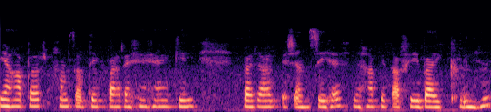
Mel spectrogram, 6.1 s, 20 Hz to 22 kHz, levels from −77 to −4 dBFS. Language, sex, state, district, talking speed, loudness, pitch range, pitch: Hindi, female, Bihar, Vaishali, 185 wpm, -18 LUFS, 215-230 Hz, 220 Hz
